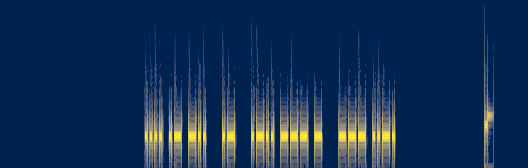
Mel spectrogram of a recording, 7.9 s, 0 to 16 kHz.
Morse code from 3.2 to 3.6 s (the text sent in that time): A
